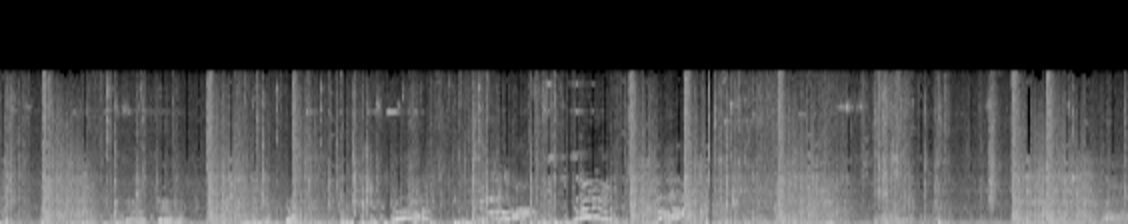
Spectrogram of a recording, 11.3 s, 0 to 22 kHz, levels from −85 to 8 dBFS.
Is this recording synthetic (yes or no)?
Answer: no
